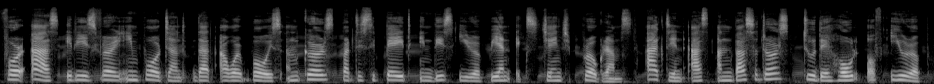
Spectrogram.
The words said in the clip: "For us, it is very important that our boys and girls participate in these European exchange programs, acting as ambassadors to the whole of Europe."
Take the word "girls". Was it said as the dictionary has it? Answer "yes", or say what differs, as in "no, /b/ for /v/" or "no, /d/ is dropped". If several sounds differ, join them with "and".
no, /s/ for /z/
